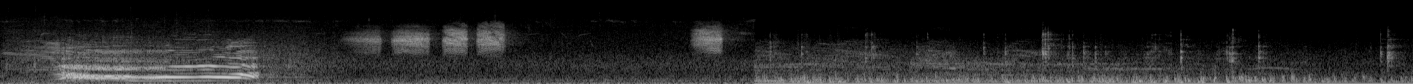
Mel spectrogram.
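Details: Red deer stag bellowing during the rut, straining his voice box to impress females. A loud, harmonic bellow lasts about two seconds and falls slightly in pitch, then come short bursts of sound and a long stretch of steady background noise.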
